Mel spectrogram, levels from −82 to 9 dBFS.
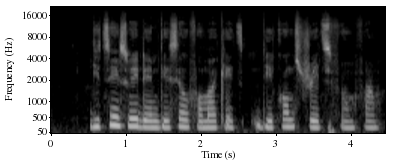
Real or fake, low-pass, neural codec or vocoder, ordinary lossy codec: fake; 19.8 kHz; codec, 44.1 kHz, 7.8 kbps, Pupu-Codec; none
